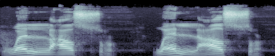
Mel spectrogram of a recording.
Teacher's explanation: And the ayn, as we said before, from the middle of the throat.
